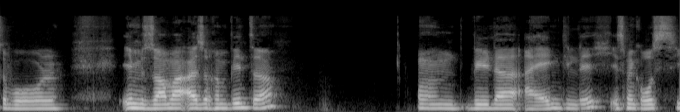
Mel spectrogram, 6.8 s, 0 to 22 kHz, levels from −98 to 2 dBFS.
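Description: At 6.55 s, compressed frames are skipped. Roughly 150 ms of speech never plays, so it jumps ahead.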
